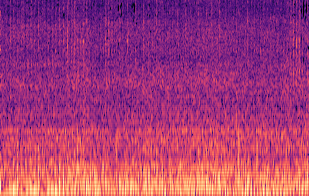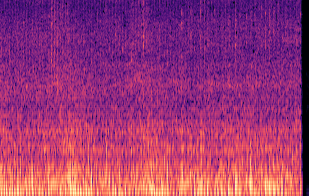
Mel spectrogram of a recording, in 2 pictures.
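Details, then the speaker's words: Small single-cylinder engine with adjustable carburettor set correctly: steady, even running, no pops, snaps or bogging, responds properly when revved up and dropped; mixture set right. "so there you have it that's uh engine that's adjusted properly um yeah you can just hear there's no snaps or pops no bogging you can rev it up drop it down it doesn't do anything weird it responds properly to the throttle"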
